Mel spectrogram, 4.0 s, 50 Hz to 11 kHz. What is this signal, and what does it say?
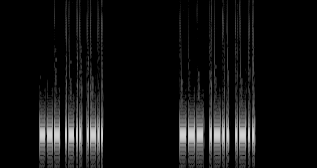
Morse code, heard as a keyed tone, about 53 wpm, 690 Hz. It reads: OLL OLL
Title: Speed-Racing Multi-letter Phonemes - 45wpm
